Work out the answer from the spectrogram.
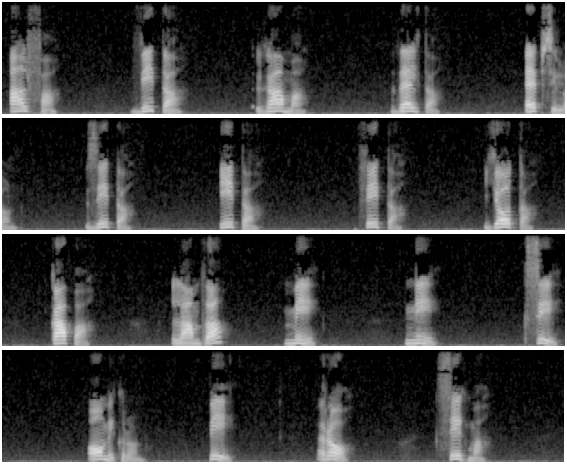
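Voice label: alphabet Greek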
